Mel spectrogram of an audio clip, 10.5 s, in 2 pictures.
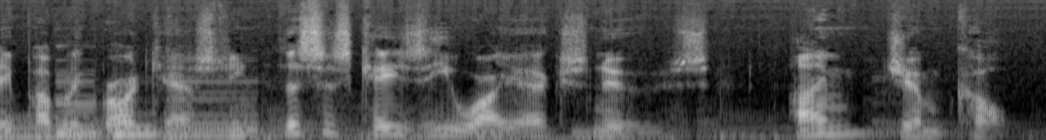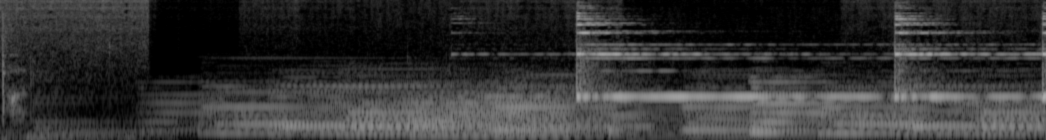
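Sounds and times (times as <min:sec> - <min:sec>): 
speech: 0:00.0 - 0:05.1
bells of St. Michael of All Angels Episcopal Church in Fort Bragg ringing: 0:07.5 - 0:10.4.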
